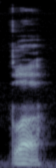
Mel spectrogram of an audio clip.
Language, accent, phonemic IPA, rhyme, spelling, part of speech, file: English, US, /blʌ/, -ʌ, bluh, interjection, En-us-bluh.ogg
- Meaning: 1. Expressing disgust or discontent; blah 2. When repeated or combined with blah, used to denote tedious talking; blah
